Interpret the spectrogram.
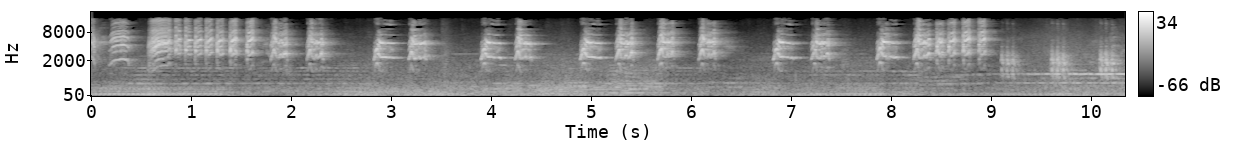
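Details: Long-tailed shrike in excited full song, played as a lure: sharp harsh squawking bursts and scratchy chatters in quick series, short phrases separated by brief pauses, some rapid repeated notes, steady low hum in the background.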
